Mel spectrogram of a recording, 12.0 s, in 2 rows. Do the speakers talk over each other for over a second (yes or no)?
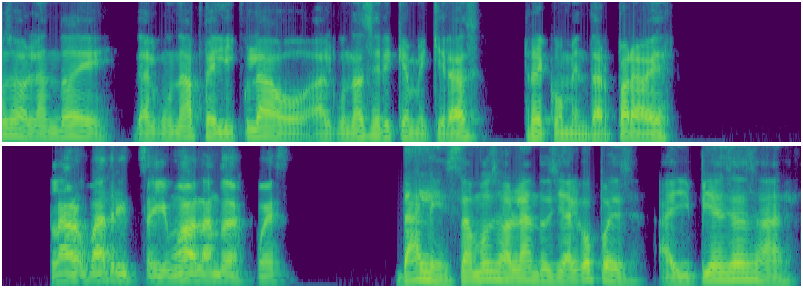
no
